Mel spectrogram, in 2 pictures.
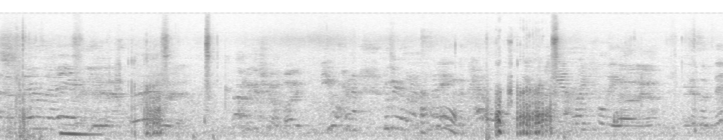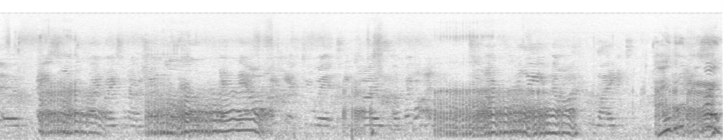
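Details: Chiquita, a small female pet Chihuahua, during a tug-of-toy game played almost every night; low rumbling growls and short whimpering yips recur through the clip while a person talks to her continuously over the top.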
